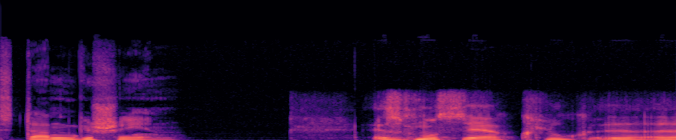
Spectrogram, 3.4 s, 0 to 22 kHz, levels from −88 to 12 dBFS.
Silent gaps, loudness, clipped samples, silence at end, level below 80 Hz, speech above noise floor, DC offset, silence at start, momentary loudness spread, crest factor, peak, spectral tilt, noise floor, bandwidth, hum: none; -22 LUFS; under 0.1%; 0 s; -58 dBFS; 51 dB; under 0.1%; 0 s; 8 LU; 16 dB; -6 dBFS; -5.5 dB/octave; -72 dBFS; 14.5 kHz; none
